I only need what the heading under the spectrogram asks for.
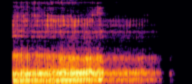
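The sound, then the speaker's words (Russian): A single long, loud, deep burp from a drinker, rumbling steadily for almost two seconds before easing slightly and cutting off, with a tiny trailing sputter. “Громогласная и извергнутая с явным огромным удовольствием отрыжка”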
